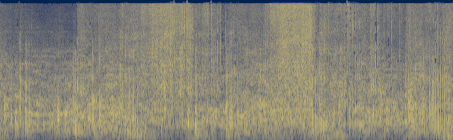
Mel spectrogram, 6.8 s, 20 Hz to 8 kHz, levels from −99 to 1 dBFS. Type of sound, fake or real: fake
